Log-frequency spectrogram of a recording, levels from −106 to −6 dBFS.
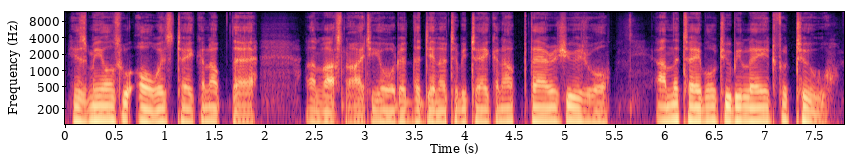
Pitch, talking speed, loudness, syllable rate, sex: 95 Hz, 225 wpm, -18 LUFS, 6.1 syllables/s, male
